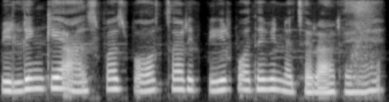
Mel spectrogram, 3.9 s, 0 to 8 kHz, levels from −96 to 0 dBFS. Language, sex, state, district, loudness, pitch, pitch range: Hindi, female, Assam, Kamrup Metropolitan, -17 LUFS, 245 Hz, 225-270 Hz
